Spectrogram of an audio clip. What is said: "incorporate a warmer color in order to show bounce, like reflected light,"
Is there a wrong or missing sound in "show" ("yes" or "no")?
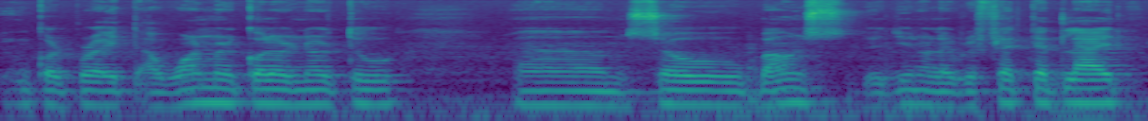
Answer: yes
